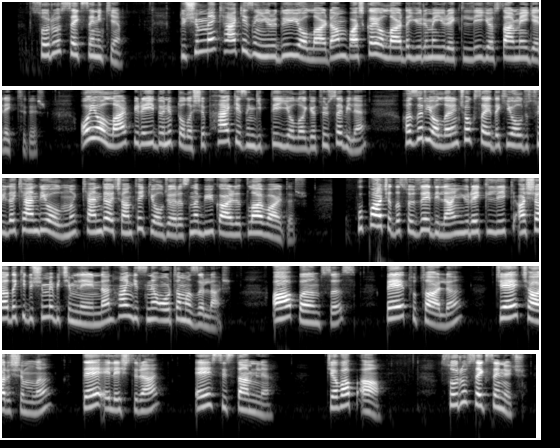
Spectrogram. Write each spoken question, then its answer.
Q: Bu parçada sözü edilen yüreklilik aşağıdaki düşünme biçimlerinden hangisine ortam hazırlar?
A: Cevap A.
